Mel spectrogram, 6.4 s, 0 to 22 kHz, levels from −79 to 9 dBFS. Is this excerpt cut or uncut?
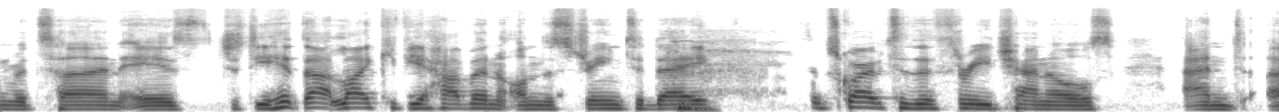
uncut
